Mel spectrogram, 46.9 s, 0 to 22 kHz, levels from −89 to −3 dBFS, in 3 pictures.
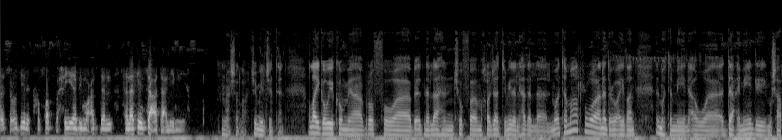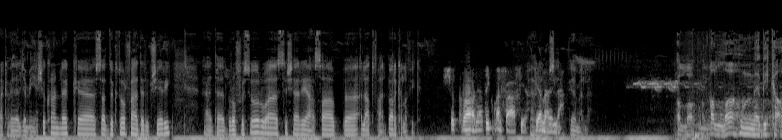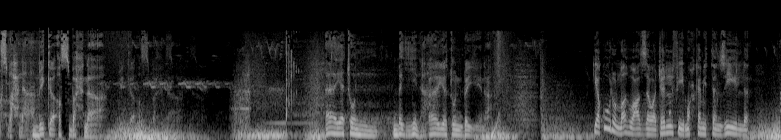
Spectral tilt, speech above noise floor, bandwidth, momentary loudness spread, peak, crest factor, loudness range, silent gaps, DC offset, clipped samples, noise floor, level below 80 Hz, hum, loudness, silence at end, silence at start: -6 dB/octave; 23 dB; 10.5 kHz; 13 LU; -18 dBFS; 18 dB; 4 LU; none; under 0.1%; under 0.1%; -58 dBFS; -44 dBFS; none; -37 LUFS; 0 s; 0 s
